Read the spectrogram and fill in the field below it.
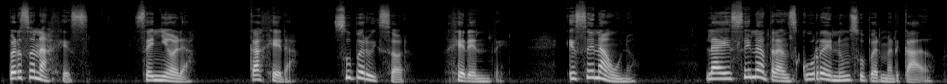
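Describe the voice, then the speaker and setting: A woman reading a play script aloud, announcing character names and stage directions in a calm, lower voice. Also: slow, pauses often. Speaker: reader of a play.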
